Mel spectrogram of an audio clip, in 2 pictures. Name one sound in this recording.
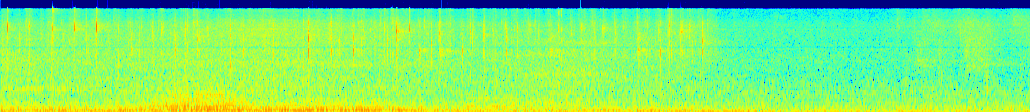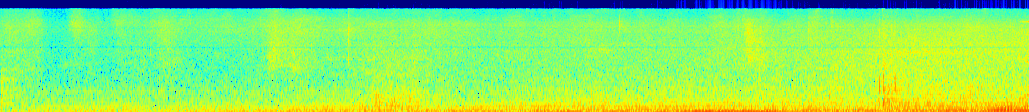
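Hands rub and massage a man's head, rustling through his hair.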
